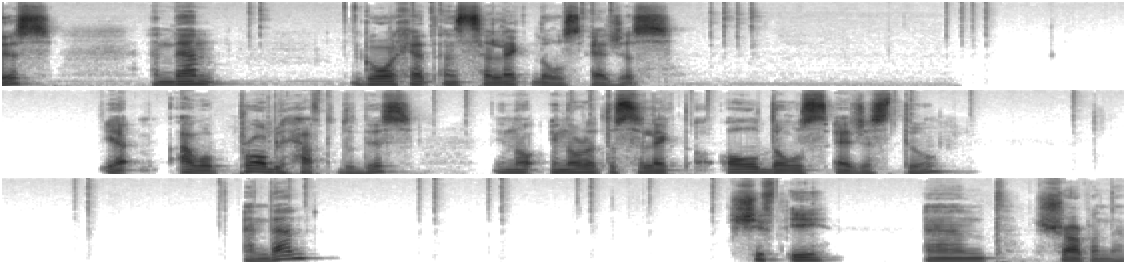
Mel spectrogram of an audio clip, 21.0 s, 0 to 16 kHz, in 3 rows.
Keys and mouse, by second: 1.3 click, 2.3 click, 3.3 shift+click, 3.4 shift+click, 4.1 shift+click, 4.3 shift+click, 5.8 shift+click, 8.7 alt+middle click, 9.4 alt+middle click, 10.3 shift+click, 11.0 shift+click, 12.3 shift+click, 12.8 alt+middle click, 14.2 shift+click, 15.5 shift+click, 16.8 shift+click, 17.3 shift+click, 17.8 alt+middle click.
